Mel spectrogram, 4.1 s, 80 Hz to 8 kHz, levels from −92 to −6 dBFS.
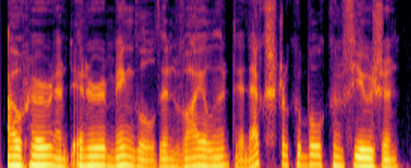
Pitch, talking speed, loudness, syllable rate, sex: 105 Hz, 115 wpm, -16 LUFS, 4.7 syllables/s, male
